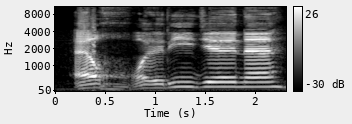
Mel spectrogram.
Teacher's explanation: Kena nipiskan hamzah, kha tebal, ra ni baca nipis balik.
